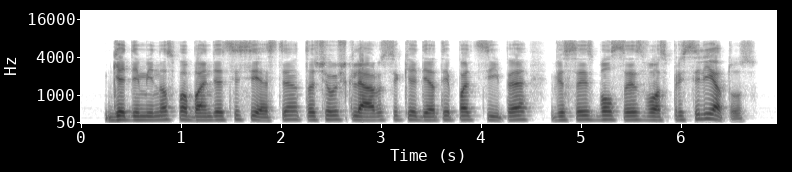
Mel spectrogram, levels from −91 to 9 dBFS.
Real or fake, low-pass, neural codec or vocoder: real; 7.2 kHz; none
